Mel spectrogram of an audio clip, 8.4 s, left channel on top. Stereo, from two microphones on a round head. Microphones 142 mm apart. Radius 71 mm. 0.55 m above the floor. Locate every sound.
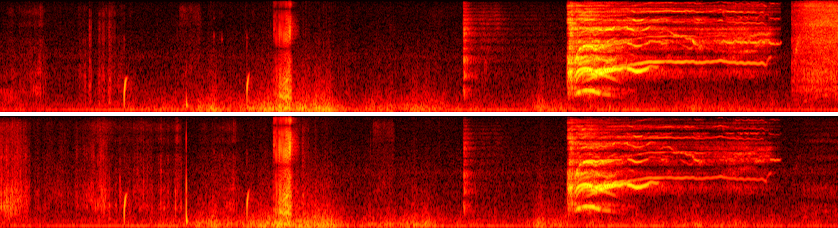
1.2 s a pop: 30° left (ahead or behind)
2.7 s tape being pulled: 40° right (ahead or behind)
4.6 s a cough: 60° left (ahead or behind)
